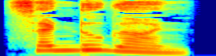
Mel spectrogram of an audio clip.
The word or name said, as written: ಸಡ್ಡುಗಾಣ್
